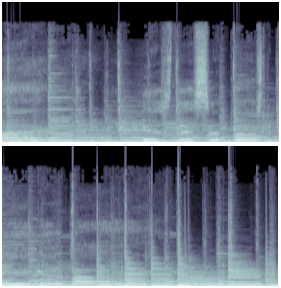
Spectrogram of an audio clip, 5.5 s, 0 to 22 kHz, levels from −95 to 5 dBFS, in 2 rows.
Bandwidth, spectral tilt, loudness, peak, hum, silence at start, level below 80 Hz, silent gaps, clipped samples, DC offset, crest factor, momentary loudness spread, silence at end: 19.5 kHz; -5 dB/octave; -12 LUFS; 0 dBFS; none; 0 s; -32 dBFS; none; under 0.1%; under 0.1%; 12 dB; 3 LU; 0 s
